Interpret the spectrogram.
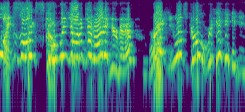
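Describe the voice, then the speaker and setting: A woman uses a put-on character voice with an extremely high pitch. She speaks at a fairly slow pace. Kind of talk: casual, slangy. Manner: panicked, urgent.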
